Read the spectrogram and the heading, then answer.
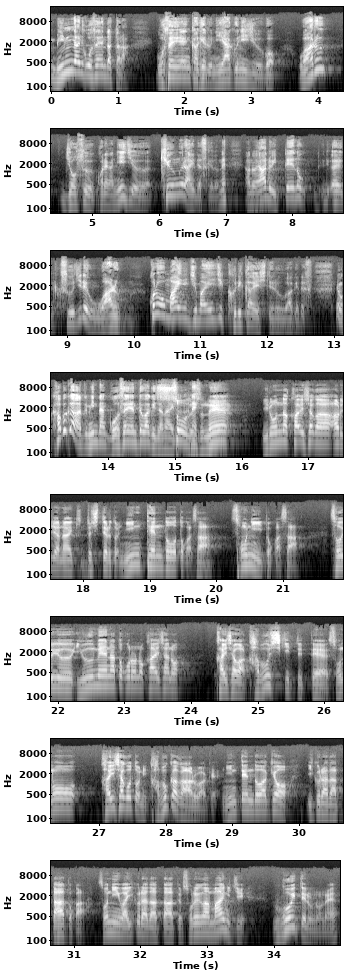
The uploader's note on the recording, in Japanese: マネーに関心のある小学生と親御さんが参加した公開収録。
